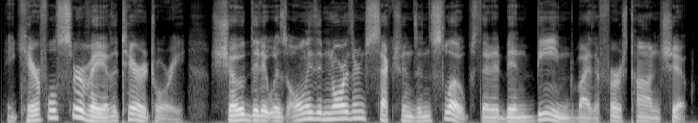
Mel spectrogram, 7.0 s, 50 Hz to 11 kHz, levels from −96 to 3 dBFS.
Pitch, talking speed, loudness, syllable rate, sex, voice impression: 120 Hz, 215 wpm, -17 LUFS, 5.6 syllables/s, male, very masculine, very adult-like, middle-aged, very thick, tensed, powerful, bright, slightly hard, clear, fluent, slightly raspy, cool, very intellectual, slightly refreshing, very sincere, calm, very mature, friendly, very reassuring, slightly unique, very elegant, wild, slightly sweet, lively, kind, slightly modest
